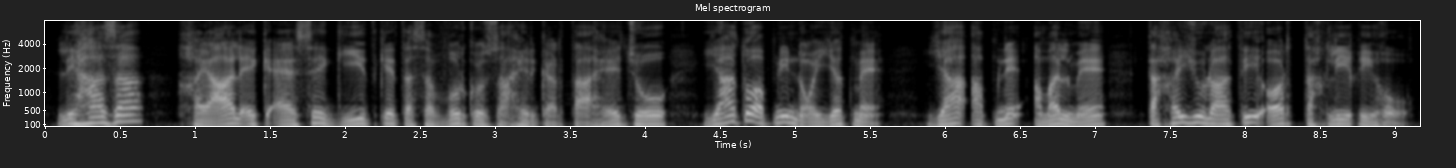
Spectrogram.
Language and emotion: Urdu, neutral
